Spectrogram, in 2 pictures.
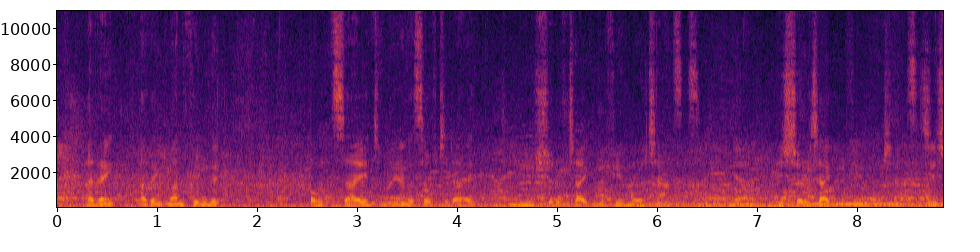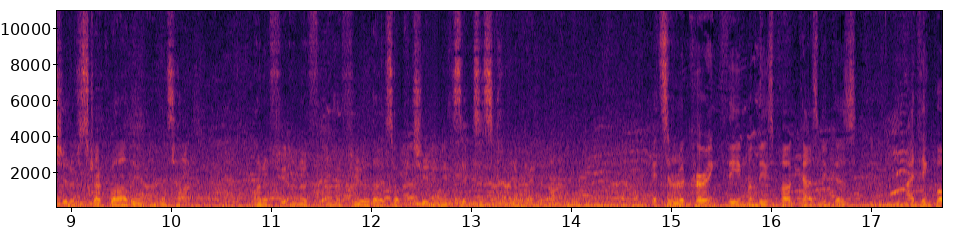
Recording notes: This first outside (and rather noisy) episode. Recorded: Sydney.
